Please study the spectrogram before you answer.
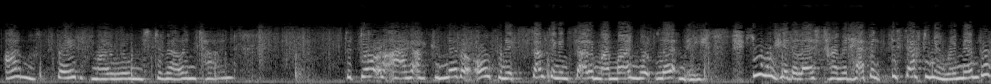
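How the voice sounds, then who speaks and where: An actress as a high-voiced, fragile young woman close to breakdown. She speaks in halting, trembling repeats, in the manner of old radio mystery, on a muffled, hissy recording. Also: darkish tone, lightly acted. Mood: dazed, fearful. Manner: tremulous, halting, repeating herself. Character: frightened, morbid, emotional young woman on the edge of breakdown. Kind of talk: 1940s radio mystery acting.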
